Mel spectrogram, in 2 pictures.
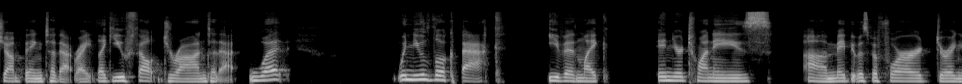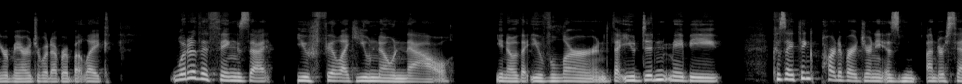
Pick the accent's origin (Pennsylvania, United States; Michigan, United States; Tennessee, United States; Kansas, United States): Kansas, United States; Southern; we grew up in Kansas, Southern Kansas.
